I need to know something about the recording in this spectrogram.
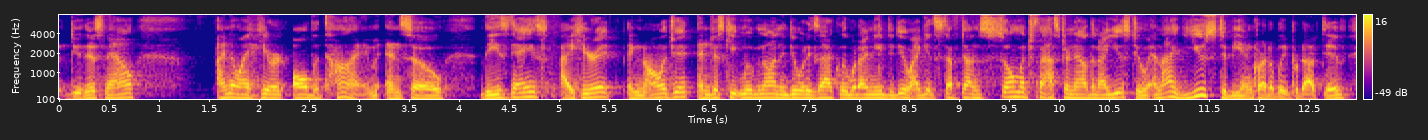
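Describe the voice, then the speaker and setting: A man hosting a solo podcast, telling a personal story in an earnest, reflective way and slowing down to stress points. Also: medium pitch. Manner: earnest storytelling, slows down for emphasis. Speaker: podcast host.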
